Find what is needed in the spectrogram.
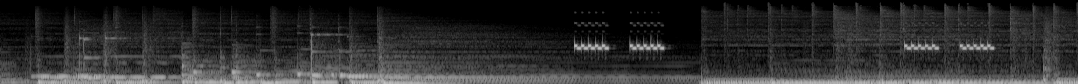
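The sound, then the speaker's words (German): An incoming call on a telephone: two pairs of short, high electronic rings cut through loud, steady music playing underneath, with a gap between the pairs. “Max hat gerade einen Anruf von seiner Chefin erhalten”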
